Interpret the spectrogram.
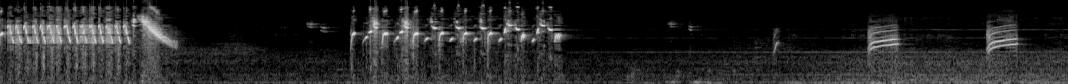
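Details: European goldfinch in 'fire' song meant to tutor young birds: a long nasal buzz ending in a downward slur, a burst of quick high twittering, then two separate rising call notes after a pause.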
